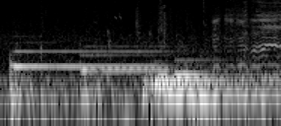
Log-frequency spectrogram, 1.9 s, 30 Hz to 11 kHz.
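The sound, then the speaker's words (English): Miniature sheep bleat, a steady tonal call overlapped by a second, lower wavering bleat, fairly loud over faint farmyard background noise, with no talking. “By the early 1990s, Flying W had a herd of 33 miniature sheep.”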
